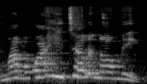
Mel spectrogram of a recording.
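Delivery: whiny grandkid. Retold or imitated. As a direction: pout it up high like a tattled-on kid. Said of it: "they get like".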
